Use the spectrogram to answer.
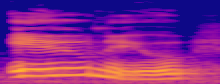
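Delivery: playful disgust; mock disgust. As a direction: recoil at the thought. Disgust at no oysters.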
